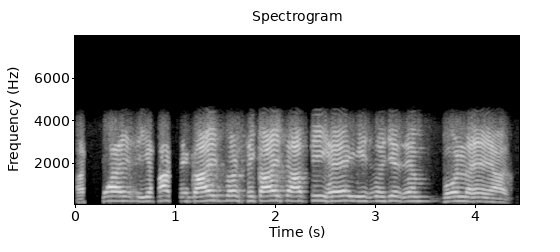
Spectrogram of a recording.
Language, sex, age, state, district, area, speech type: Hindi, male, 60+, Uttar Pradesh, Hardoi, rural, conversation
